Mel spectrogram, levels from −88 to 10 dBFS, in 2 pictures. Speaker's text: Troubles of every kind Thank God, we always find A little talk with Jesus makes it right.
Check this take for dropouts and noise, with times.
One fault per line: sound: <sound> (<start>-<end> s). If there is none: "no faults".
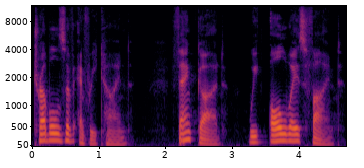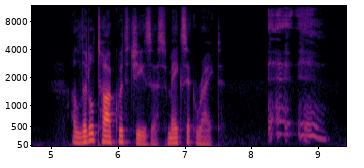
sound: throat clearing (8.2-9.2 s)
